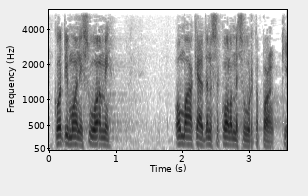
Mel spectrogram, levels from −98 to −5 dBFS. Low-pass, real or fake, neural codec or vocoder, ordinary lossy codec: 5.4 kHz; real; none; none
